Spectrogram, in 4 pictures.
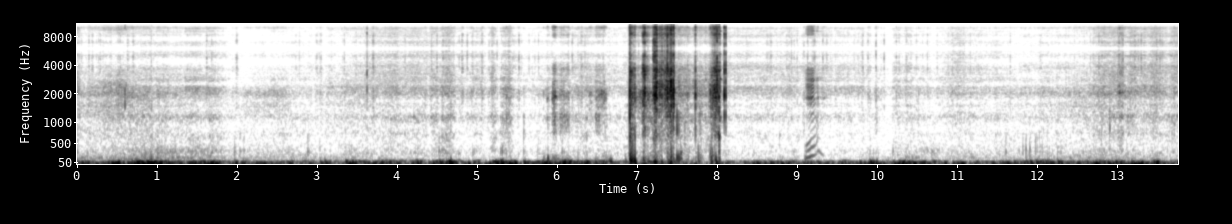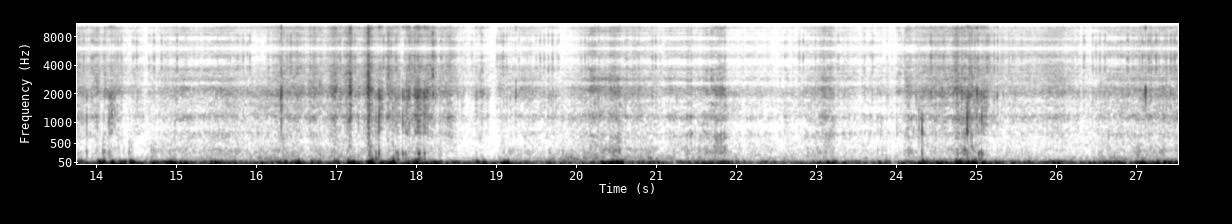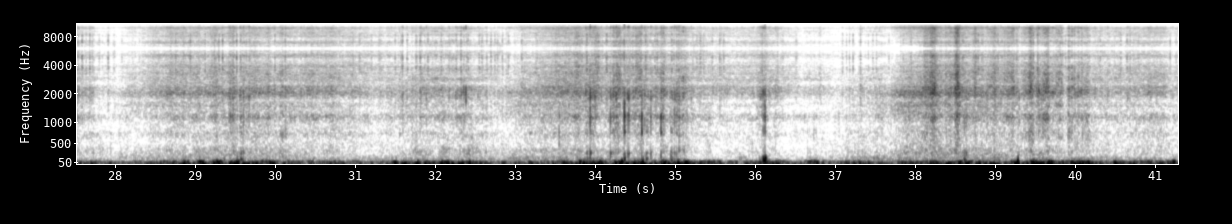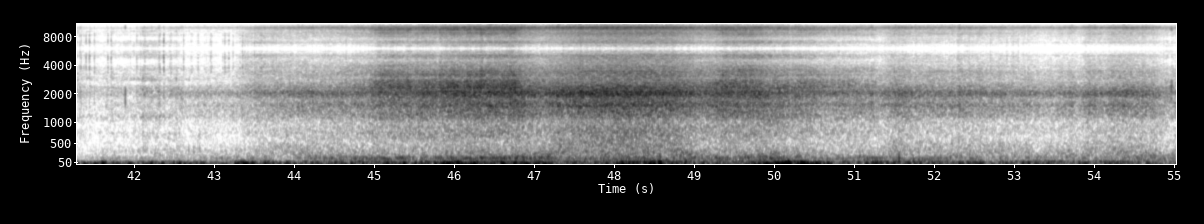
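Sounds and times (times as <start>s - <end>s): wind rumbling on microphone: 0.0s - 55.0s
snowboard edge scraping snow: 2.5s - 55.0s.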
